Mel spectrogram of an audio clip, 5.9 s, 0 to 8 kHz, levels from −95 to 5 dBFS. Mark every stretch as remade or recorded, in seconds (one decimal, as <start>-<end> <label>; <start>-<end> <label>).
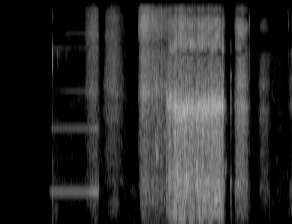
0.0-3.4 recorded; 3.4-5.5 remade; 5.5-5.9 recorded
